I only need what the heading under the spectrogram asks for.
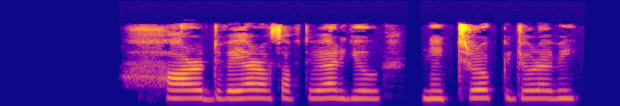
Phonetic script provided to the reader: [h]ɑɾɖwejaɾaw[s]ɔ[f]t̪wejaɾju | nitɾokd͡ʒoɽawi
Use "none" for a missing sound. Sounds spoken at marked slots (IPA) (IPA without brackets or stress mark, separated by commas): h, s, f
